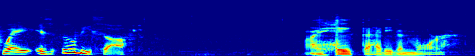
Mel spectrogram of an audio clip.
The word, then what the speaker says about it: Ubisoft: of people are wrong i've also heard people pronounce ubisoft i've also heard both ways the correct way is ubisoft i hate that even more yeah you would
